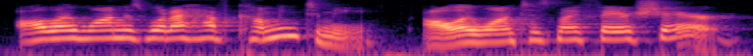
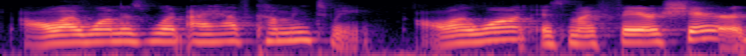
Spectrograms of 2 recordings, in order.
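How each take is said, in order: First: Sally's shrug. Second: Said in the usual way. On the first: Retold or imitated. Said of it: "she says". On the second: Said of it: "what John and James are really saying".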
